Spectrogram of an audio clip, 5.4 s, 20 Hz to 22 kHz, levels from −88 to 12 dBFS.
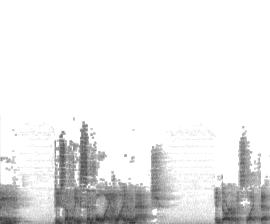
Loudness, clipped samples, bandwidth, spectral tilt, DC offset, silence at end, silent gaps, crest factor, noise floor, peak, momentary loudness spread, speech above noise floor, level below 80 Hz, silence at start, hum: -15 LUFS; under 0.1%; 10.5 kHz; -4 dB/octave; under 0.1%; 0 s; none; 14 dB; -54 dBFS; -2 dBFS; 12 LU; 39 dB; -52 dBFS; 0 s; 60 Hz at -45 dBFS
